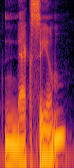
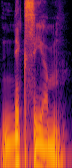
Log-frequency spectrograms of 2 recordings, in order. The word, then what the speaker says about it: NXIVM: you guys heard of nexium sorry i said that wrong nixium nixium is spelled nxivm by the way um and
